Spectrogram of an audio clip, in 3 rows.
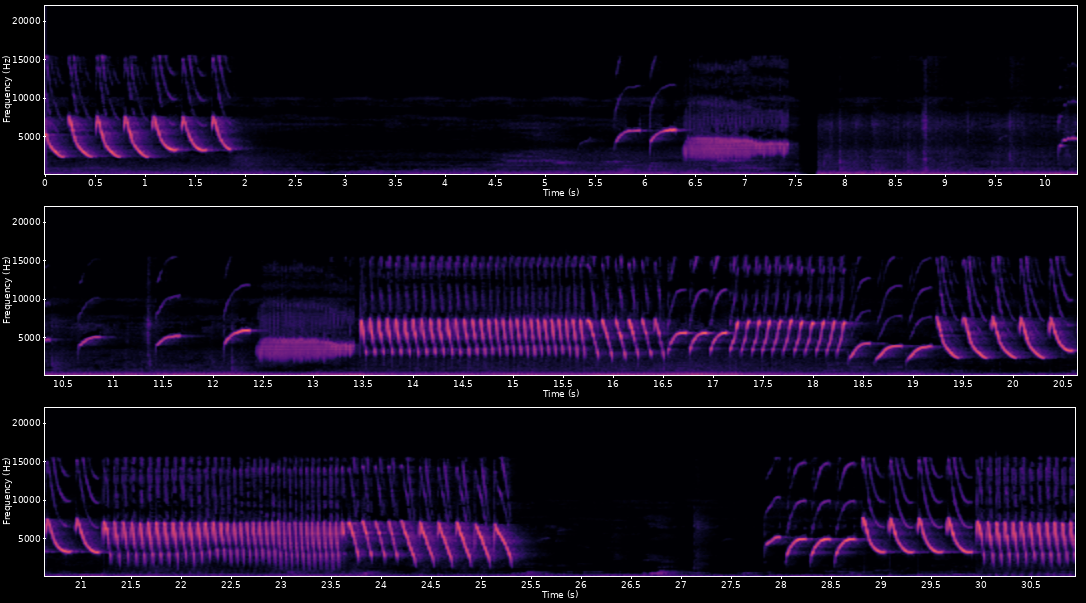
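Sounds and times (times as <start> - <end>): canary singing: 0.0 - 2.3, 4.0 - 7.6, 10.0 - 26.4, 27.5 - 30.9.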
